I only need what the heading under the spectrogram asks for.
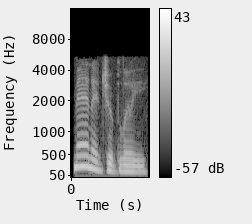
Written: manageably

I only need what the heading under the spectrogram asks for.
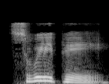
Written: sweepy

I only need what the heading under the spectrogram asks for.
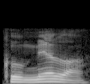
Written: Kumilla

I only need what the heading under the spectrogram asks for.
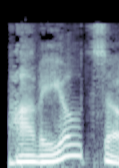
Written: paviotso

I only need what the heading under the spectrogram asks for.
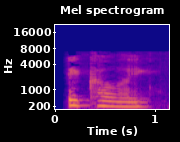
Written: ically

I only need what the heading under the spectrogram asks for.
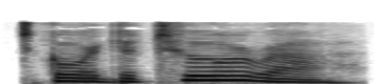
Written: scordatura

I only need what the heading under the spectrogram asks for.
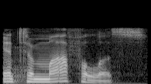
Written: entomophilous

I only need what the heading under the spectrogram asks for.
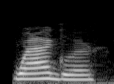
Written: waggler

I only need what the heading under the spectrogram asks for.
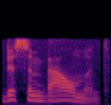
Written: disembowelment

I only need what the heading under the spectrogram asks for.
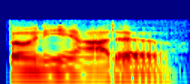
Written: boniato

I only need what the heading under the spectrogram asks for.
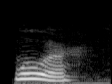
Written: wooer

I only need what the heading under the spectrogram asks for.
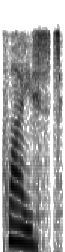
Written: Kleist

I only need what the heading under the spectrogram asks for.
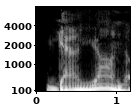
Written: Galliano

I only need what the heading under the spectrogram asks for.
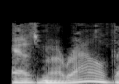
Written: Esmeralda

